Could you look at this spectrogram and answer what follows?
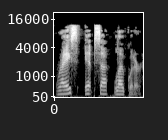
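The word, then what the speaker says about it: res ipsa loquitur: again let's speak English even though we're saying race ipsa locator that's how you pronounce that term perfect example and you need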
